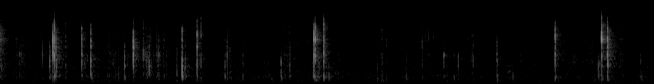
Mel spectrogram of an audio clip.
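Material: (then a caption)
Foil laminate. A flat foil-laminate face mask sachet with a zebra design is held in both hands while fingertips tap and scratch across it. Quiet, bright crinkles and sharp, dry clicks come in uneven bursts, with no low end and no ring after each tap.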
